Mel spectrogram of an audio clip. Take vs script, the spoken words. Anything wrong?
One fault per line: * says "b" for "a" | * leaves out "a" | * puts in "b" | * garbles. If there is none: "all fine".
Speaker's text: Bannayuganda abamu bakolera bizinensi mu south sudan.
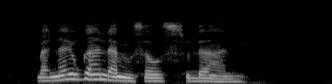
* leaves out "abamu bakolera bizinensi"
